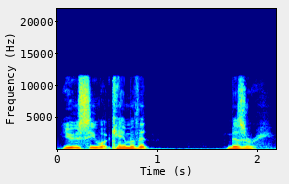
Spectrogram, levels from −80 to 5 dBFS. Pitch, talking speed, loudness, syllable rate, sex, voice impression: 160 Hz, 165 wpm, -16 LUFS, 7.5 syllables/s, male, masculine, middle-aged, slightly dark, slightly sincere, calm, kind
